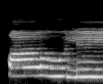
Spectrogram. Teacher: قاف کے ساتھ واو لین ہے، اس کو ہم نے کھینچ کر نہیں پڑھنا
